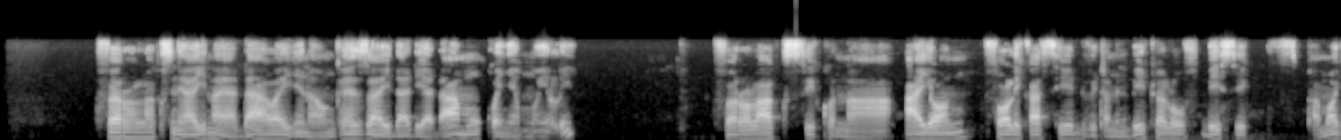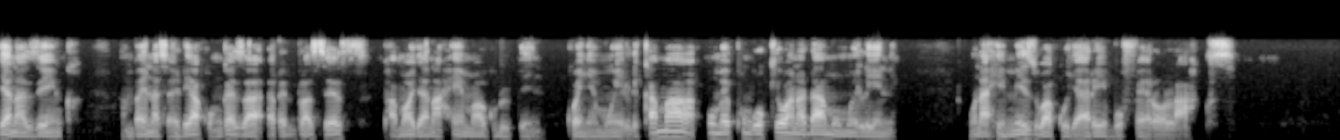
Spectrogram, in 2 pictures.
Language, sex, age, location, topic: Swahili, male, 25-35, Kisumu, health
